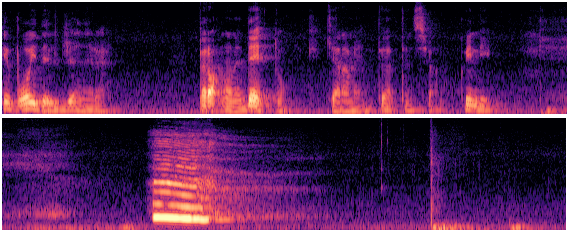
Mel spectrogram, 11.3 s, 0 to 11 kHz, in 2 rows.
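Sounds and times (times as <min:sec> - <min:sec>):
speech: 0:00.0 - 0:01.2, 0:02.0 - 0:05.0
person yawning: 0:07.1 - 0:09.0.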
